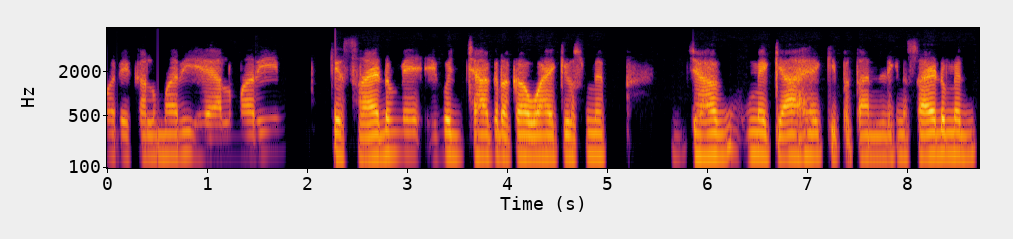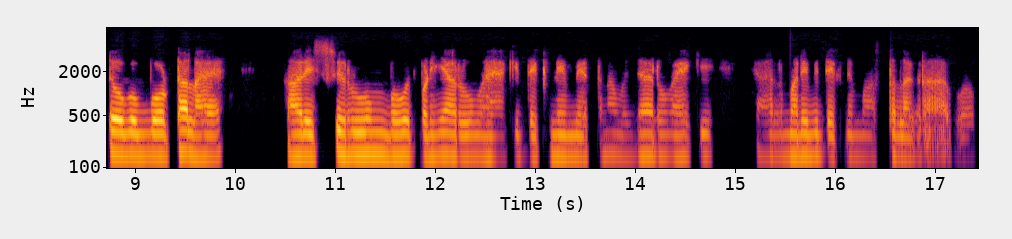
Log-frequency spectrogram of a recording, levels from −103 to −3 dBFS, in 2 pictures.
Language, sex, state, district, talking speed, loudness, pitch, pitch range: Hindi, male, Jharkhand, Sahebganj, 195 wpm, -23 LUFS, 140 Hz, 135-145 Hz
